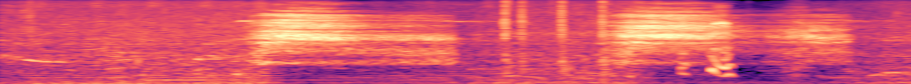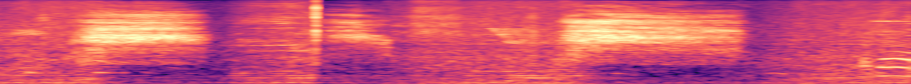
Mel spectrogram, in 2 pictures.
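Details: Captive wombat at Featherdale Wildlife Park, angry at another wombat in its enclosure just before feeding: harsh, breathy hissing bursts, each about a second long, repeating every couple of seconds over loud, steady crowd and background noise.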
